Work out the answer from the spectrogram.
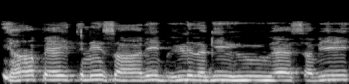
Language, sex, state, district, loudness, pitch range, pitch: Hindi, male, Bihar, Darbhanga, -12 LUFS, 185-210 Hz, 195 Hz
